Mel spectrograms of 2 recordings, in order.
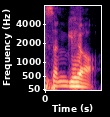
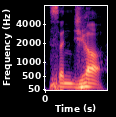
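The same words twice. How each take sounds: First: The cluster is said with a 'gy' sound. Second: The cluster is said with a 'j' sound. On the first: The speaker calls it wrong. "न कि संज्ञा" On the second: The speaker calls it right. "क्या है ये, संज्ञा"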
